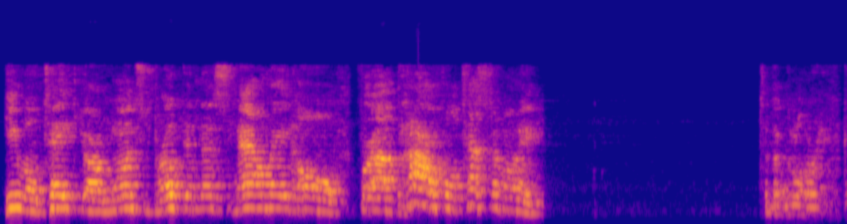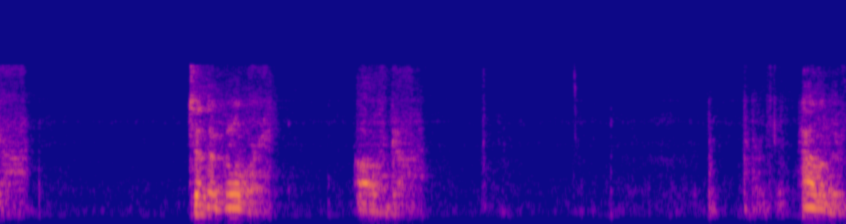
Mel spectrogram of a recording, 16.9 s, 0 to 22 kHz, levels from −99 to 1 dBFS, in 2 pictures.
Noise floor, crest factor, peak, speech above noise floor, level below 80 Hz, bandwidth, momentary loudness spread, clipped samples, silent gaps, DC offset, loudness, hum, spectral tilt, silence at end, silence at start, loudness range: -89 dBFS; 24 dB; -4 dBFS; 63 dB; under -90 dBFS; 8 kHz; 18 LU; under 0.1%; none; under 0.1%; -26 LUFS; none; -3.5 dB/octave; 0.05 s; 0.05 s; 22 LU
